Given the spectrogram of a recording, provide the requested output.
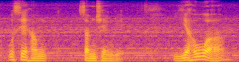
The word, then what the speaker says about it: यहोवा: या यहोवा कौन है उसे हम समझेंगे यहोवा इब्रानी या फिर इब्रू नाम यावे का हिंदी उच्चारण है जिसे यावे भी कहा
